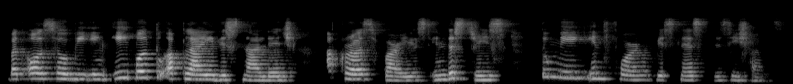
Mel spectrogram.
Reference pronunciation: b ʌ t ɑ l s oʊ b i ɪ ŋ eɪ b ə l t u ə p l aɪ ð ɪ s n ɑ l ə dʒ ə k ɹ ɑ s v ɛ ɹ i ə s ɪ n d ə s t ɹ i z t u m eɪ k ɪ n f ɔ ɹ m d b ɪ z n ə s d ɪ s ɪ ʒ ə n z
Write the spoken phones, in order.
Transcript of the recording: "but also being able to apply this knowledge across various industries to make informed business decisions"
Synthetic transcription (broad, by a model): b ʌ t ɑ l s oʊ b i ɪ ŋ eɪ b ə l t u ə p l aɪ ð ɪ s n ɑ l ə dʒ ə k ɹ ɑ s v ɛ ɹ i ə s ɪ n d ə s t ɹ i s t u m eɪ k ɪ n f ɔ ɹ m b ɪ s n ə s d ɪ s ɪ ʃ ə n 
